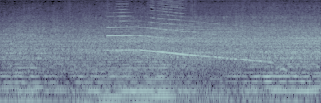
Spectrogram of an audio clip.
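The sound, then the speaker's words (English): A fire truck coming out of a fire station wails its siren over a steady low rumble of traffic, its tone sweeping high and then sliding downward as it passes, with no voices present. “As I went by the fire station, fire trucks are coming out.”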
